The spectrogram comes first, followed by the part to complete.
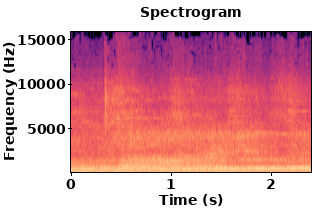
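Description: Children's school choir singing a Christmas song, many voices holding sustained notes together.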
